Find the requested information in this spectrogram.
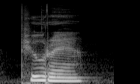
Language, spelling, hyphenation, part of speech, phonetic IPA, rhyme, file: Ukrainian, пюре, пю‧ре, noun, [pʲʊˈrɛ], -rɛ, Uk-пюре.ogg
- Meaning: puree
